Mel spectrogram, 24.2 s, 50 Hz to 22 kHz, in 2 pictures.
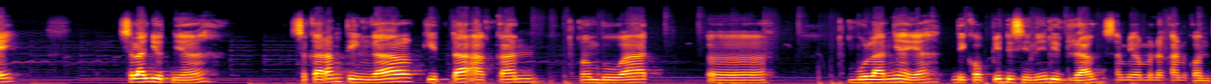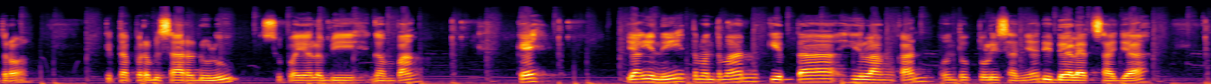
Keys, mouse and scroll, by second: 0.5-1.1 scroll down 1, 1.1 ctrl+scroll down 1, 3.4 click, 8.2-10.4 ctrl+drag, 15.1 click, 20.2 ctrl+a, 22.6 BackSpace, 24.1 click.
